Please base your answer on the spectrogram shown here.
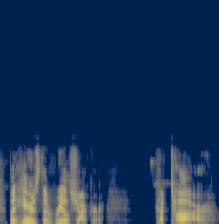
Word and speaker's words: Qatar: here's the real shocker Qatar or Cutter as some people say is the correct way to say it uh they kicked them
